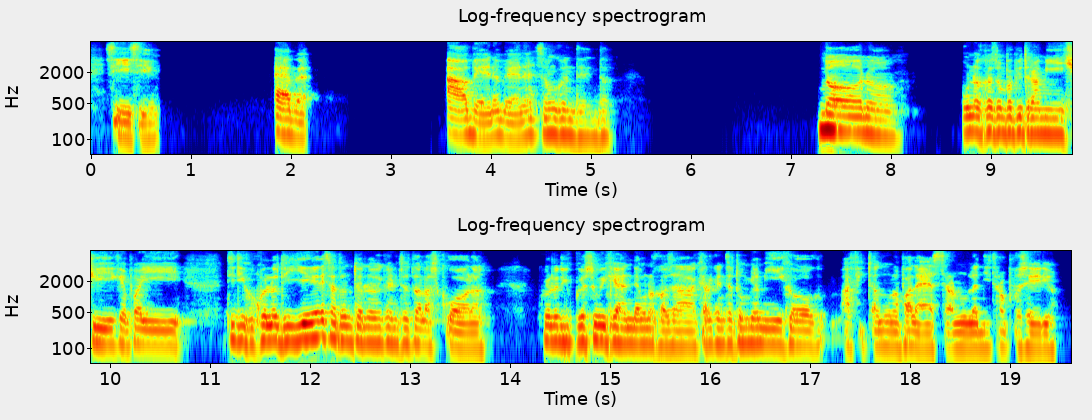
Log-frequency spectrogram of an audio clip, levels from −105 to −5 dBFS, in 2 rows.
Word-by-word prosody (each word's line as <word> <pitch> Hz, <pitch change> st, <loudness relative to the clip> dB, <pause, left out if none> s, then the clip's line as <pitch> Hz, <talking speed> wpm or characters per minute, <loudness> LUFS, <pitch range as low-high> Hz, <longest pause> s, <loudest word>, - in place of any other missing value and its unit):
Sì, 110 Hz, -3 st, -1 dB
sì. 105 Hz, 0 st, -6 dB, 1.2 s
Eh, 125 Hz, -1 st, +4 dB
beh. 110 Hz, -3 st, -5 dB, 1.3 s
Ah, 120 Hz, 0 st, +5 dB
bene, 115 Hz, -1 st, -2 dB
bene. 115 Hz, +2 st, -4 dB
Son 130 Hz, 0 st, -2 dB
contento. 115 Hz, -2 st, -5 dB, 2.0 s
No, 150 Hz, -3 st, +8 dB
no. 120 Hz, -4 st, -3 dB, 0.5 s
Una 140 Hz, 0 st, +2 dB
cosa 140 Hz, 0 st, 0 dB
un 135 Hz, -, 0 dB
po' 140 Hz, -, +2 dB
più 140 Hz, +1 st, 0 dB
tra 135 Hz, -1 st, 0 dB
amici, 130 Hz, -1 st, +1 dB
che 120 Hz, 0 st, -3 dB
poi 115 Hz, -2 st, -2 dB, 0.4 s
ti -, -, -5 dB
dico, 135 Hz, -3 st, -1 dB
quello 145 Hz, +3 st, +4 dB
di 135 Hz, 0 st, +1 dB
ieri 155 Hz, +3 st, +8 dB
è -, -, +4 dB
stato 160 Hz, -4 st, +1 dB
un 135 Hz, -, 0 dB
torneo 130 Hz, -1 st, 0 dB
organizzato 125 Hz, -1 st, -3 dB
dalla 120 Hz, -3 st, -1 dB
scuola. 105 Hz, -2 st, -2 dB, 0.5 s
Quello 140 Hz, -1 st, 0 dB
di 135 Hz, -1 st, +1 dB
questo 140 Hz, +2 st, +1 dB
weekend 135 Hz, -3 st, +2 dB
è -, -, +3 dB
una 125 Hz, 0 st, -1 dB
cosa 110 Hz, -1 st, -2 dB
che 110 Hz, -, -7 dB
ha -, -, 0 dB
organizzato 125 Hz, +1 st, -3 dB
un 125 Hz, -, -1 dB
mio 130 Hz, -, 0 dB
amico 120 Hz, 0 st, -2 dB
c -, -, -22 dB
affittando 110 Hz, 0 st, -6 dB
una 110 Hz, -1 st, -2 dB
palestra, 100 Hz, -2 st, -1 dB
nulla 105 Hz, 0 st, +2 dB
di 105 Hz, 0 st, -5 dB
troppo 105 Hz, 0 st, -9 dB
serio. 100 Hz, -1 st, -2 dB
120 Hz, 160 wpm, -25 LUFS, 110-135 Hz, 2.0 s, No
